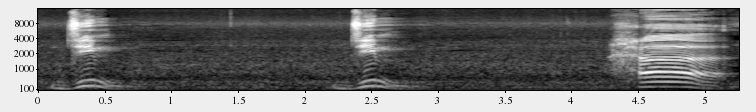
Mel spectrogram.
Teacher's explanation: জিমটা হবে একটু শক্ত। সিদ্দতের হরফ শক্ত।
